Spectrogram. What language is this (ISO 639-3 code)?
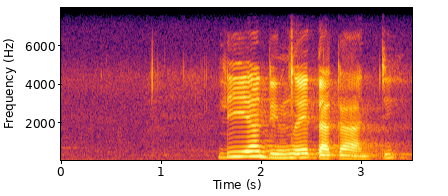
xho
